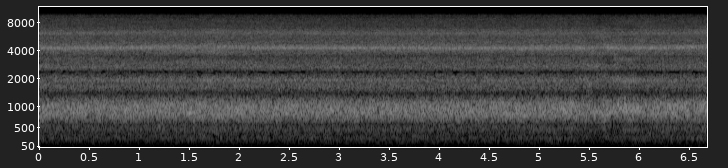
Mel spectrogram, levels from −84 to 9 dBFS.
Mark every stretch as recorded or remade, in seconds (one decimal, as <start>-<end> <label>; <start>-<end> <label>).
0.0-5.4 recorded; 5.4-6.1 remade; 6.1-6.7 recorded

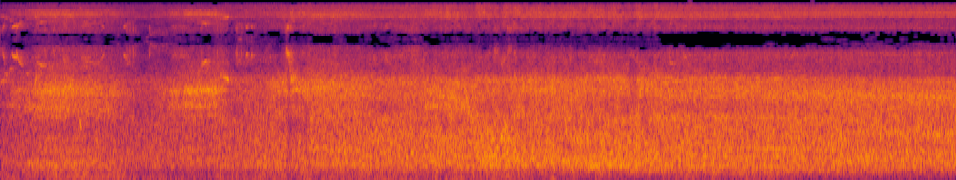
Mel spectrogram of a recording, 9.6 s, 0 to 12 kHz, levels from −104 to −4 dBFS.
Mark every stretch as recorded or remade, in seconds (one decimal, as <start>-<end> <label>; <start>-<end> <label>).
0.0-2.6 recorded; 2.6-3.1 remade; 3.1-4.4 recorded; 4.4-6.6 remade; 6.6-9.6 recorded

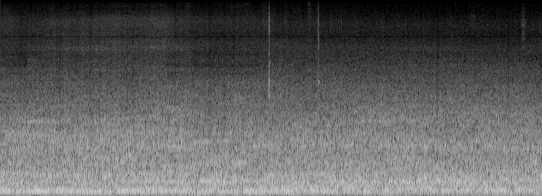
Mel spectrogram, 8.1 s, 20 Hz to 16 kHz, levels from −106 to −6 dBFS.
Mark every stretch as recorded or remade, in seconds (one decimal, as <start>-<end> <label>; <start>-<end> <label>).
0.0-0.4 remade; 0.4-2.5 recorded; 2.5-3.9 remade; 3.9-8.1 recorded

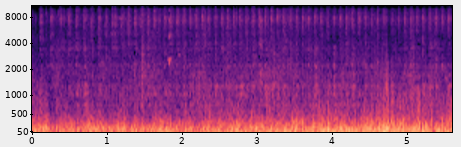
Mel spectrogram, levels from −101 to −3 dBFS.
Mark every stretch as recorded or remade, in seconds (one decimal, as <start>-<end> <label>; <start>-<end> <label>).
0.0-4.7 recorded; 4.7-5.6 remade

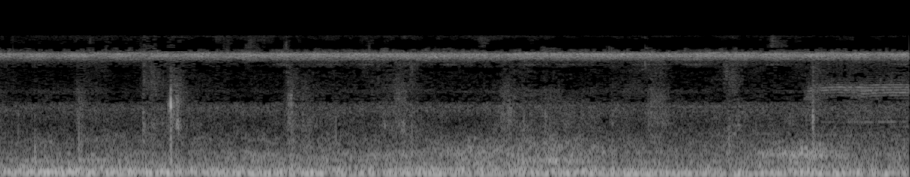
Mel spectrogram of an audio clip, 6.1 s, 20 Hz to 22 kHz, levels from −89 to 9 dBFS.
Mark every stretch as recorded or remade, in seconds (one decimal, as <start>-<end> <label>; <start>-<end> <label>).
0.0-1.6 recorded; 1.6-3.9 remade; 3.9-4.4 recorded; 4.4-5.0 remade; 5.0-6.1 recorded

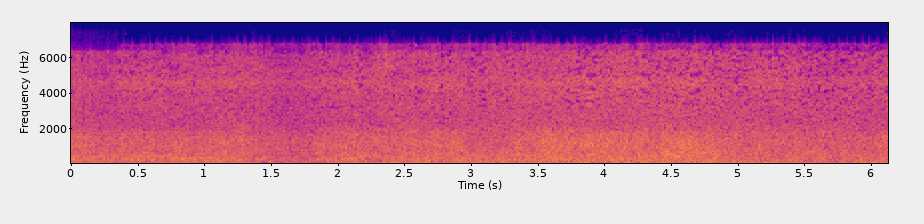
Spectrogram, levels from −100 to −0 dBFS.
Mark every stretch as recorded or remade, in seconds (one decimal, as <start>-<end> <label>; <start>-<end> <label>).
0.0-0.5 recorded; 0.5-2.8 remade; 2.8-6.1 recorded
